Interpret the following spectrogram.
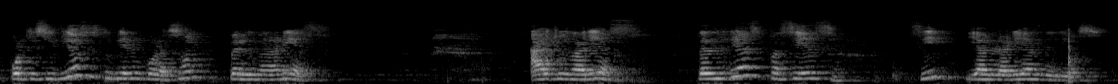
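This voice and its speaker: A woman preacher giving a sermon, speaking deliberately and asking the congregation rhetorical questions. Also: a little high, a little mellow. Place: church hall. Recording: echoey room with faint ambient noise.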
